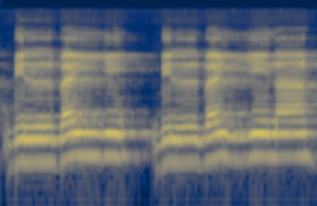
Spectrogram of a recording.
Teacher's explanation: Bil bayyi ada ya bertasydid ditekan, tidak boleh digunnahkan.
